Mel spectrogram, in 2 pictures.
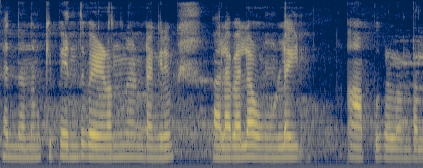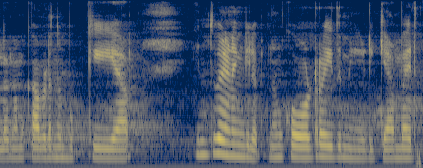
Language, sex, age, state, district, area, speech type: Malayalam, female, 18-30, Kerala, Idukki, rural, spontaneous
